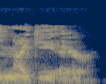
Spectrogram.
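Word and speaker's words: Nykeair: His name is Nike Air. What? Like the fucking shoe. No. Nike Air. What? It's spelled N-Y-K-E-A-I-R.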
